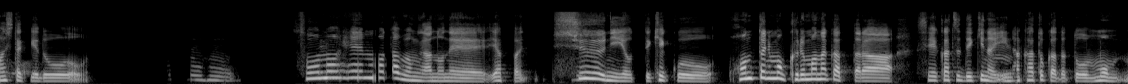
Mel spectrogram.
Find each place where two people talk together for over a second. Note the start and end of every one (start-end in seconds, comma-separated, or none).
none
